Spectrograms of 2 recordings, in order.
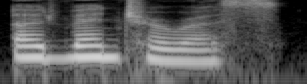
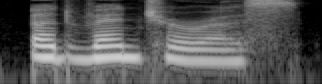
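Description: Both takes have the same delivery.

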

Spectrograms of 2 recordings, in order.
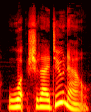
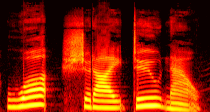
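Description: First: Said in the usual way. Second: Slowly, "What" without its t, "should I" joined; slow linked demo. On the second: Shown as a demonstration. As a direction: model "What should I do now?" slowly for learners. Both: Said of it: "What末尾不用发音".

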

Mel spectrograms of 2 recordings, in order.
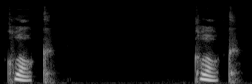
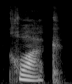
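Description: First: Said in the usual way. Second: "clock" in an American accent, open "ah" vowel; American pronunciation. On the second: Shown as a demonstration. Teacher shows learners the American version, "clock" in American pronunciation. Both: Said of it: "美式发音".

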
